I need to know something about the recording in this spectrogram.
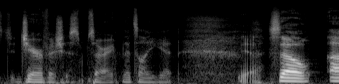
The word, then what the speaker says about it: Jurevicius: that's and although it's not how you actually pronounce the last name, it's Joe Jurevicius.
